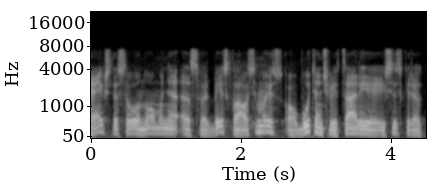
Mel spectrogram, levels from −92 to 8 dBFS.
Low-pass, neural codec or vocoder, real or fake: 7.2 kHz; none; real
